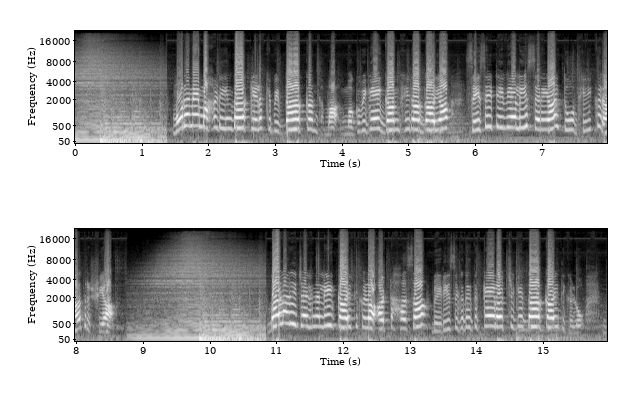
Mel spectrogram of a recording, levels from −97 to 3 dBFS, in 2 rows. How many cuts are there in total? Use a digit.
1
